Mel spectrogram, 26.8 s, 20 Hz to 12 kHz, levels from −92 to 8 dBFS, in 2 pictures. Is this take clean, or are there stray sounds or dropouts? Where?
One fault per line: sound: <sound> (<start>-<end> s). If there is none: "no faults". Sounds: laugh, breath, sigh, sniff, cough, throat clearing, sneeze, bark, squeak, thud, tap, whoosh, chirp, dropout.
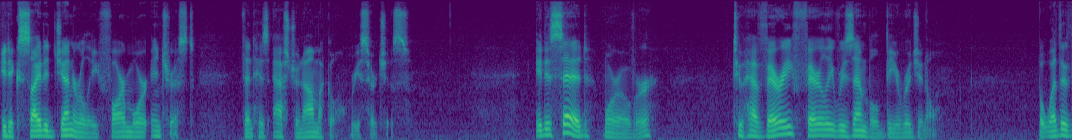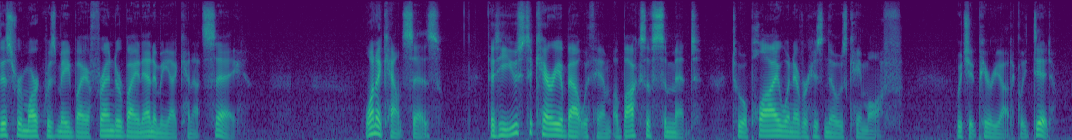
no faults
